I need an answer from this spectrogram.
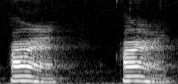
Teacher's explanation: Kalau huruf ain kan dari tengah tenggorokan, suaranya A.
